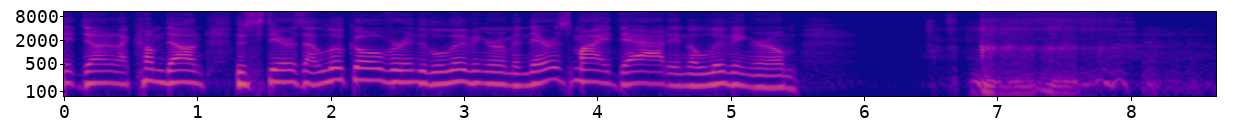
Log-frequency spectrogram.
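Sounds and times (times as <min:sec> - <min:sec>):
speech: 0:00.0 - 0:05.8, 0:06.6 - 0:07.5
man snoring in his sleep: 0:06.7 - 0:08.1.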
